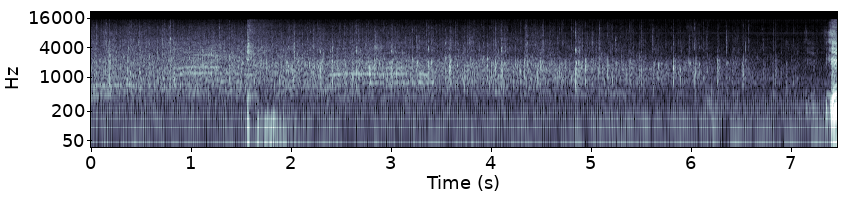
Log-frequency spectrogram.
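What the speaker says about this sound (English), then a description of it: "let's give the Lord a resounding clap up from somebody" Congregation applause at an evening session of a miracle convention, a steady broad wash of clapping that holds for several seconds and tapers slightly near the end.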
